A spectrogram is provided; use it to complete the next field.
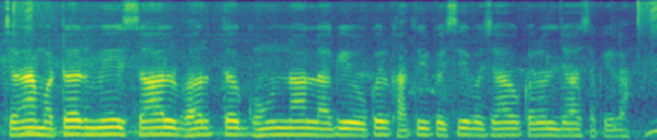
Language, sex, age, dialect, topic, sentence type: Bhojpuri, male, 25-30, Western, agriculture, question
